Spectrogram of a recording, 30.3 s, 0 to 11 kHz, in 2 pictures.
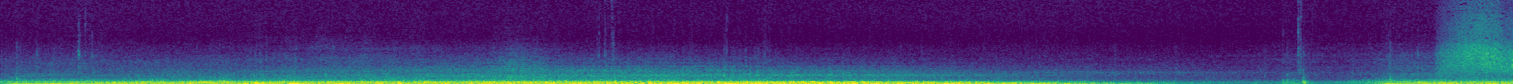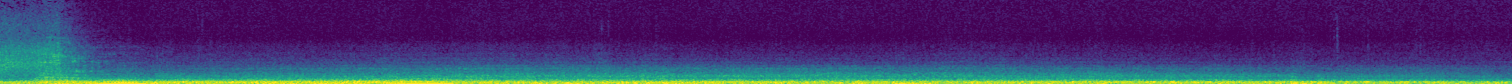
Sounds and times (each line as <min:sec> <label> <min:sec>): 0:00.0 Car ride 0:30.2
